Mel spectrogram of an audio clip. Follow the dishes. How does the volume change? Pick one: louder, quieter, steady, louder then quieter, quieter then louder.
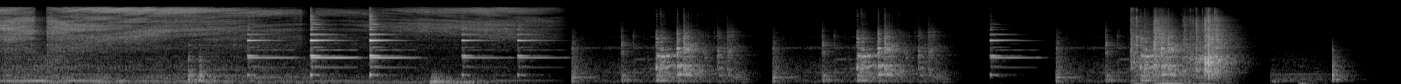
quieter.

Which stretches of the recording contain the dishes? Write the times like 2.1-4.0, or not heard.
1.8-13.4.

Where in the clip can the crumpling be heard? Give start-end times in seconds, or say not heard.
11.3-12.2.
